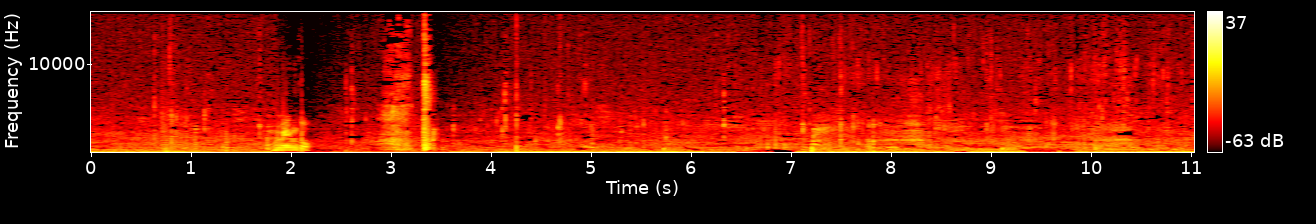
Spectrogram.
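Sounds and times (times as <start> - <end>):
wet chewing with clicks: 0.6 - 1.9, 2.5 - 11.0
mouth smacks: 2.6 - 11.0.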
